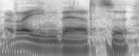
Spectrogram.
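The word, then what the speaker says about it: Reijnders: a dire Rei business che ho imparato a pronunciarlo dicevo ragender's tonani semplicemente reinders e quindi ora lo so pronunciare cosa dire altro Dove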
